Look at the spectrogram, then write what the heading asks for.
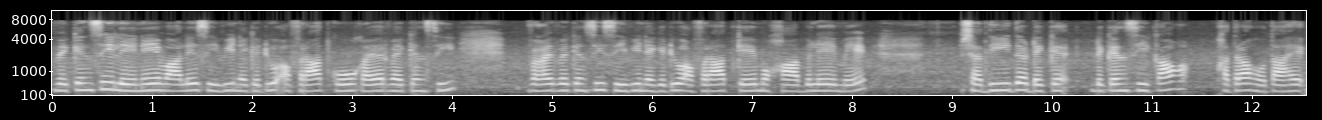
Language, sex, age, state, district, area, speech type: Urdu, female, 18-30, Telangana, Hyderabad, urban, read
